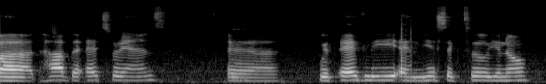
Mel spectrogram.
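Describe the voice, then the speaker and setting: In a Spanish accent, a woman speaks very slowly at a medium pitch with monotone, flat intonation, on a very clean recording with a silent background. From Dominican Republic, Puerto Plata. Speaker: singer. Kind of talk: interview. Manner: halting.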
